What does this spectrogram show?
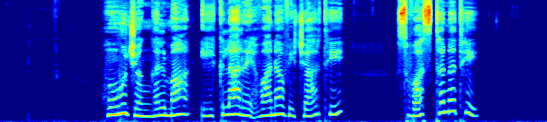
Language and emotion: Gujarati, fearful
